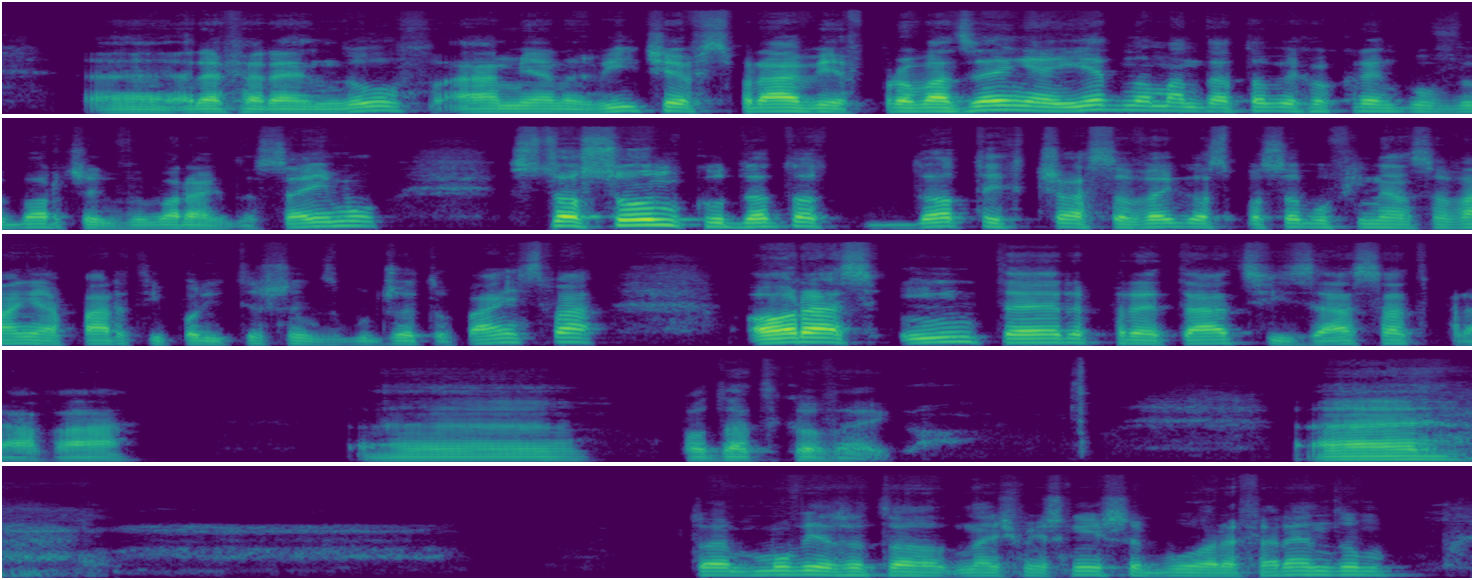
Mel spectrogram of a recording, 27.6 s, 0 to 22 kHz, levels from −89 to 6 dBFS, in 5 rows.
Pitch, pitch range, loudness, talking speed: 120 Hz, 100-135 Hz, -22 LUFS, 85 wpm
